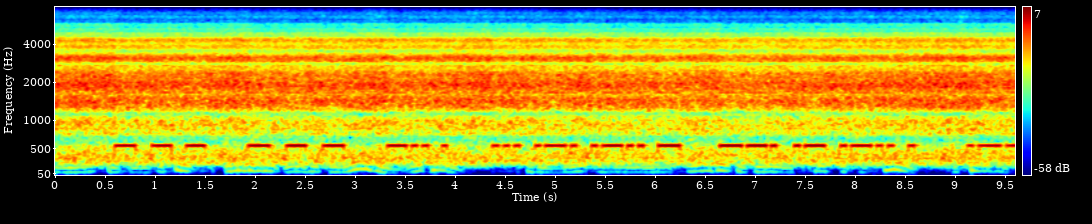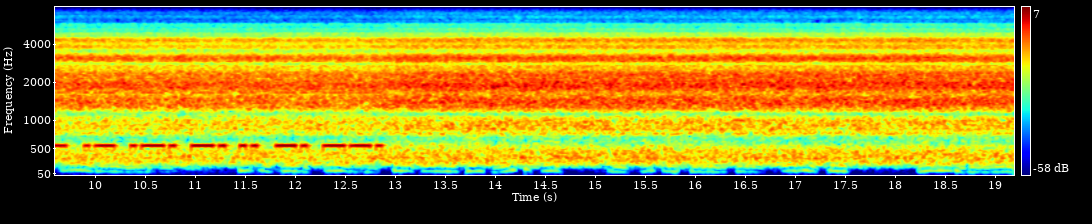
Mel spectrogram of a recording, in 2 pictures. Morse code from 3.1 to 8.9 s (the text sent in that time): DE SRLT GALE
